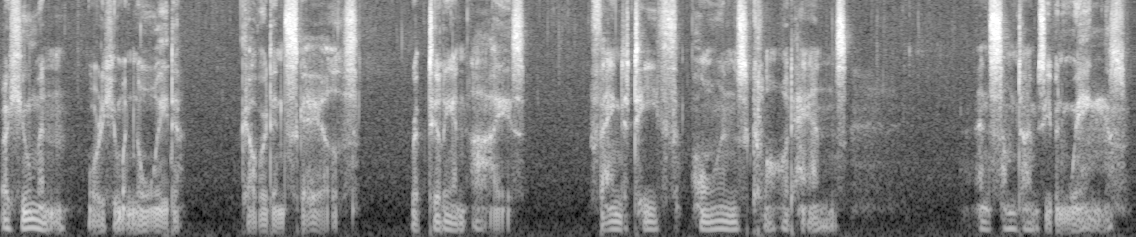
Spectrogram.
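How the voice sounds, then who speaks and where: A man voicing a protective, caring male dragon with a deep, gravelly, breathy voice, speaking slowly, solemnly and formally in a fantasy audio roleplay. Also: exaggerated voice. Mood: grave, troubled. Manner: slow, solemn, formal, dramatic pauses. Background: rain and cave ambience.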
